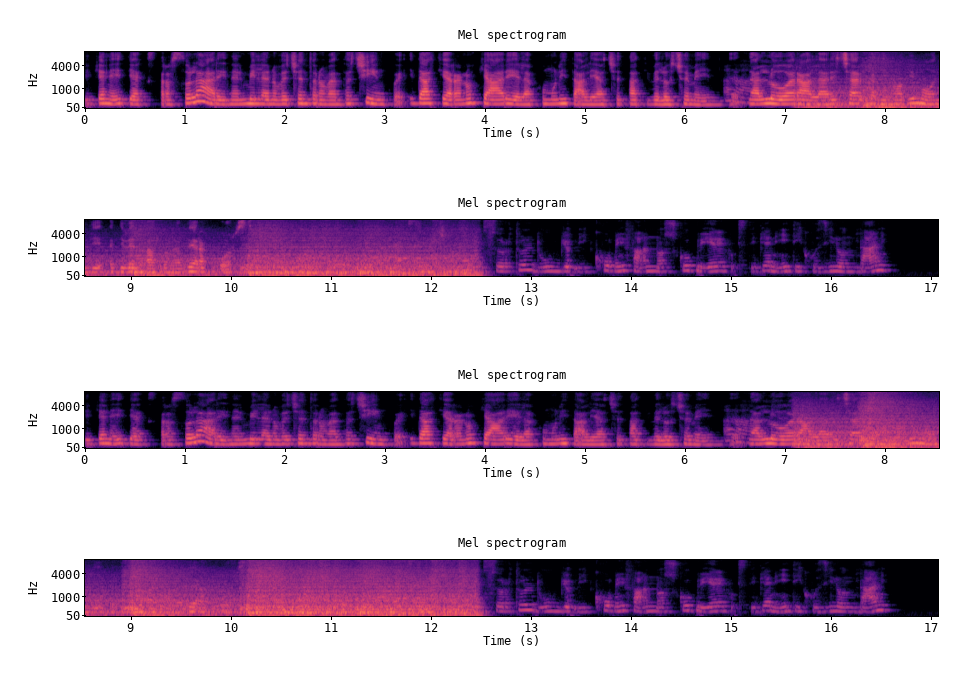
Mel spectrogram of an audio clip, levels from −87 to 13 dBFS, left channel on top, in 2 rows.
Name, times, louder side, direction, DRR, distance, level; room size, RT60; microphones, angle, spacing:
voice 1, 0.0-10.1, left 4 dB, 65° left, 0.4 m, -25 dB
voice 2, 6.4-7.2 11.2-16.5, left 1 dB, ahead, 0.6 m, -39 dB
sound 1, 7.1-12.5, right 2 dB, 70° right, 0.6 m, -24 dB
2.6 x 2.1 x 2.9 m
head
